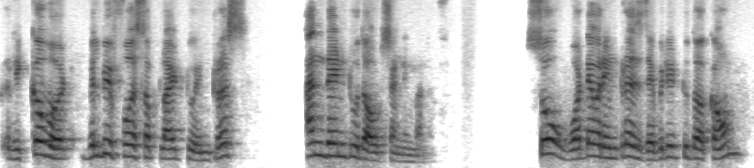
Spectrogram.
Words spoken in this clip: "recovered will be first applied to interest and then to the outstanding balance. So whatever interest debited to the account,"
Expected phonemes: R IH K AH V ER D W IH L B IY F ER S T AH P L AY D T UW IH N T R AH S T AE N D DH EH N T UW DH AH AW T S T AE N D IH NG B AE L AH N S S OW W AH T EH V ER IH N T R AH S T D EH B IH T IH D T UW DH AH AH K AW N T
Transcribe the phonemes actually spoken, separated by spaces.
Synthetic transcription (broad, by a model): R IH K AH V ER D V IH L B IY F ER S T AH P L AY D T UW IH N T R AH S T AE N D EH N T UW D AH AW T S T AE N D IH NG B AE N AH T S S OW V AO T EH V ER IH N T R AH S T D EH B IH T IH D T UW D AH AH K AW N T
